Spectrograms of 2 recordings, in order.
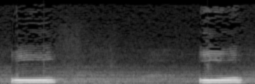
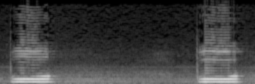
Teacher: O is like in frog, but the only difference between frog and Chinese O is the shape of your mouth. Because when you pronounce Chinese O, your mouth looks more like a perfect circle than oval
